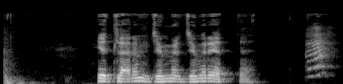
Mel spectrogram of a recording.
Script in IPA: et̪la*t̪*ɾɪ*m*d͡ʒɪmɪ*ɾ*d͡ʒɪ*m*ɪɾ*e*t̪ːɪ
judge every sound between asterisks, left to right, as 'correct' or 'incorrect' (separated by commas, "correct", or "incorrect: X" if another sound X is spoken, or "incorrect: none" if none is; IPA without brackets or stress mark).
incorrect: none, correct, correct, correct, correct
